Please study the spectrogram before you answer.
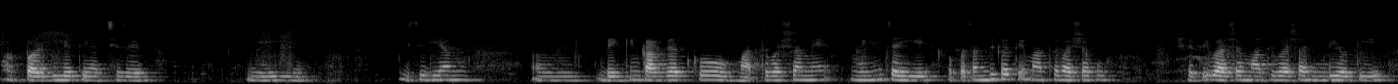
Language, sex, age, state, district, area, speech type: Hindi, female, 18-30, Madhya Pradesh, Ujjain, rural, spontaneous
